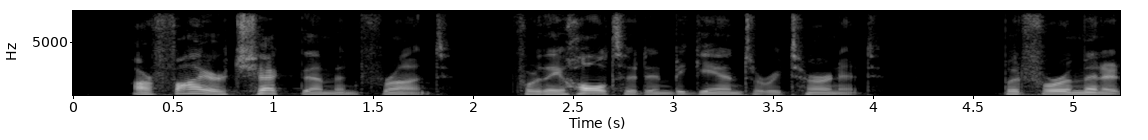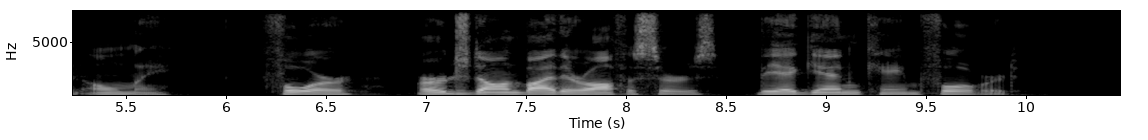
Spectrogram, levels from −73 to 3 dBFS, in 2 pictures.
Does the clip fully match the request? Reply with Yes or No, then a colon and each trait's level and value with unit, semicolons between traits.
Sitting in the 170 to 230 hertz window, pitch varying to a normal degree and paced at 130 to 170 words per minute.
No: low, 130 Hz; average, 4.4 semitones; average, 165 wpm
